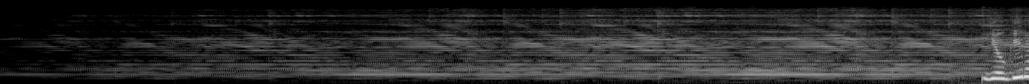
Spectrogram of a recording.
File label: Announcement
